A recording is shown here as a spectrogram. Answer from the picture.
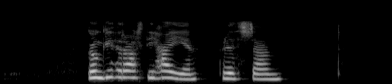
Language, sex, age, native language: Icelandic, female, 13, Polish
